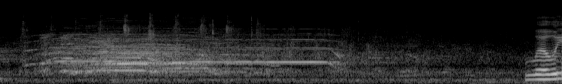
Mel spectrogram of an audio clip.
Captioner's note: audience cheers and applause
